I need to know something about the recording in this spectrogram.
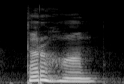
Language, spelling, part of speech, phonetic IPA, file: Ukrainian, тарган, noun, [tɐrˈɦan], Uk-тарган.ogg
- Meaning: cockroach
